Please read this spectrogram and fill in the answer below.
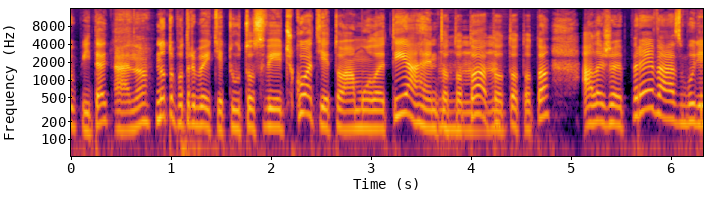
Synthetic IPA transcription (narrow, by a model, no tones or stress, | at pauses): jupiːt̪ac̚aːnɔnɔt̪ɔpɔt̪ɾɛbujɛcɛt̪uːt̪ɔsʋɪɛt͡ʃkuat̪ɪɛt̪ɔamulɛt̪iaɦɛnt̪ɔt̪ɔt̪ɔat̪ɔt̪ɔt̪ɔt̪ɔʔalɛʒɛpɾɛʋaːzbuɟɛ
